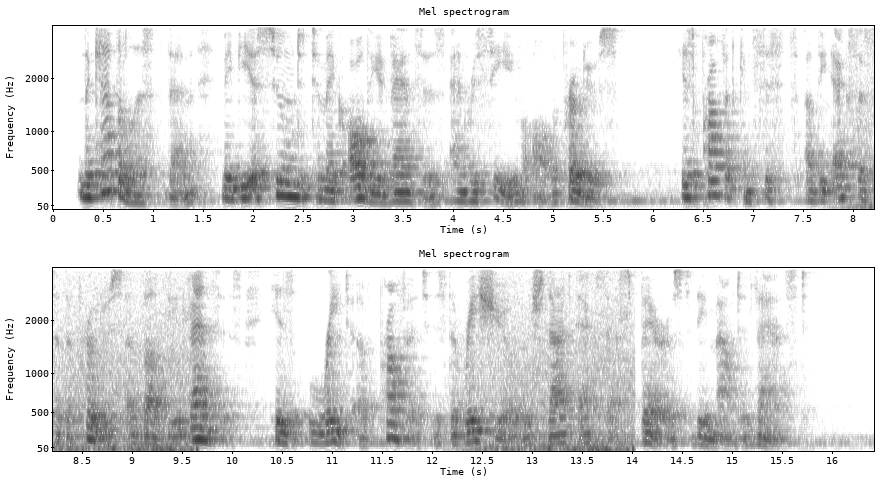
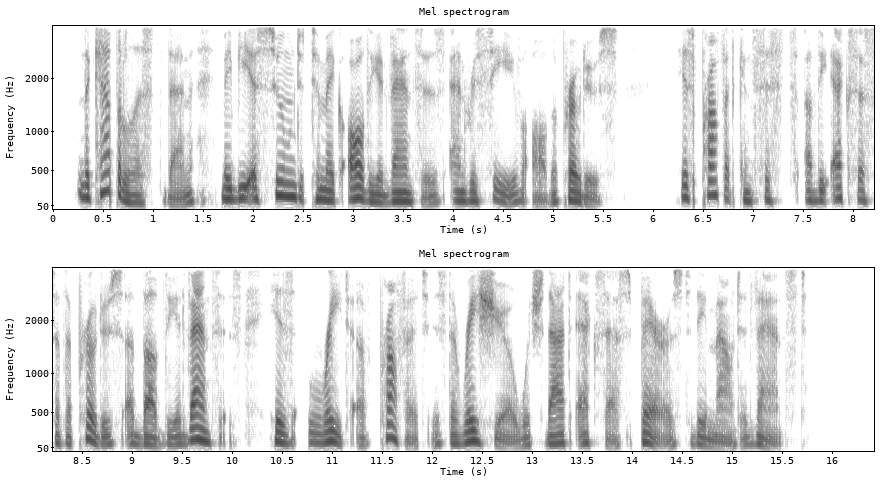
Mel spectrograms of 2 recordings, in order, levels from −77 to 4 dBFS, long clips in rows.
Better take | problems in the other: second | background sound (Bird); 7 dB below the speech // room echo; dies away in 1.2 s

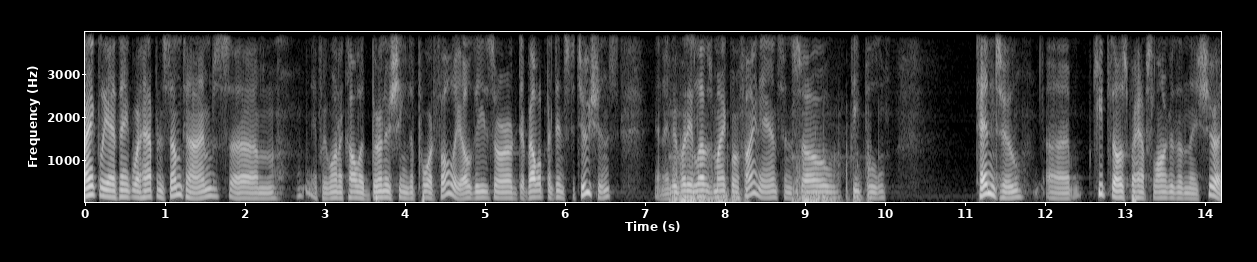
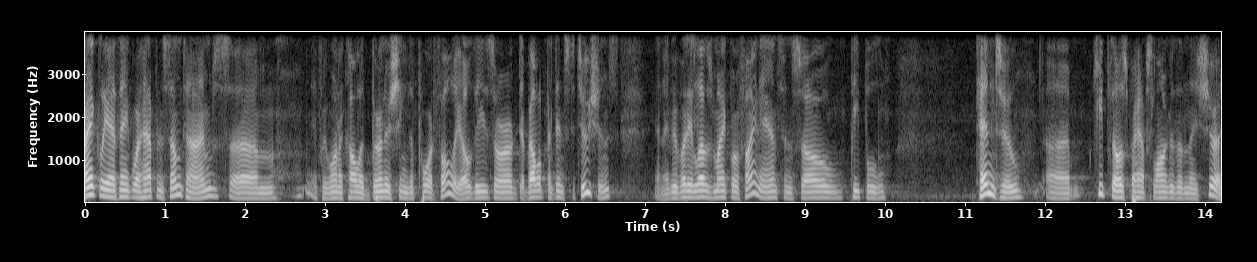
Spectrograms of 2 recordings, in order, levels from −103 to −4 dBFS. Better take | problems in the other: second | noise reduction (neural mask model RNNoise)

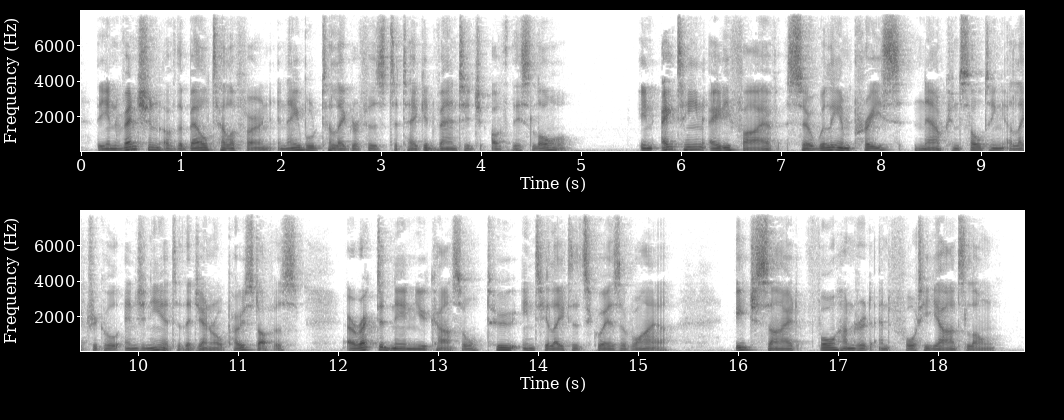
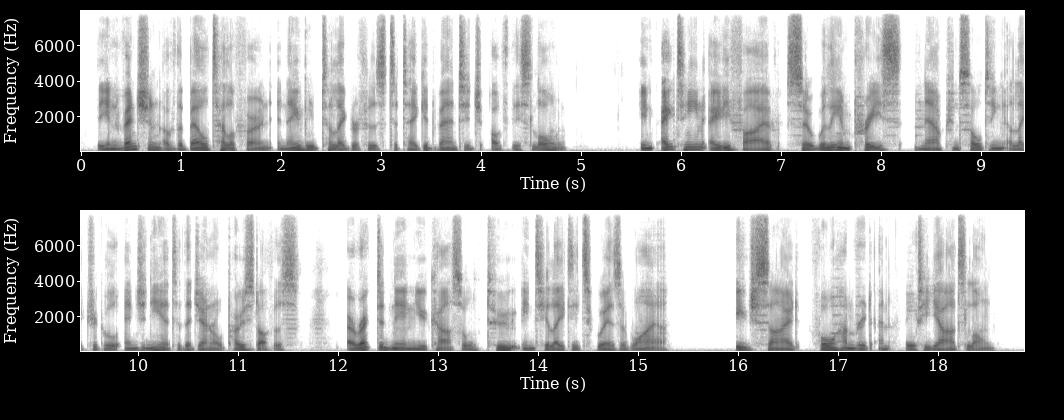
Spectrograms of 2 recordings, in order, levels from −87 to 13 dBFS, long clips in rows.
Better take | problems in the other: first | noise reduction (neural diffusion model UNIVERSE++)

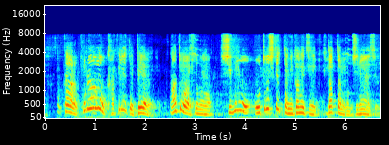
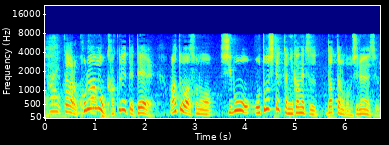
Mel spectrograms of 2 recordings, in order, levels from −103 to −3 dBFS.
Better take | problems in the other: second | noise reduction (neural separator model SepFormer DNS4)

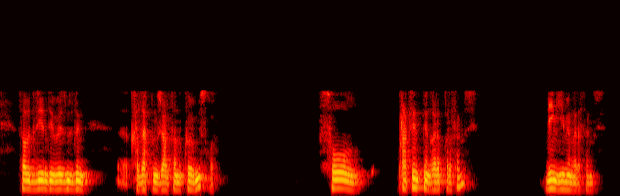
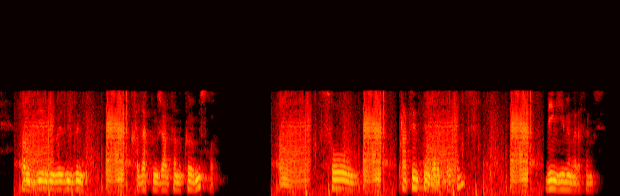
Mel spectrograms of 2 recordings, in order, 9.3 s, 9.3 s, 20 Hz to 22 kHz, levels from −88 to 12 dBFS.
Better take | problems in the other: first | background sound (Fart); 1 dB below the speech

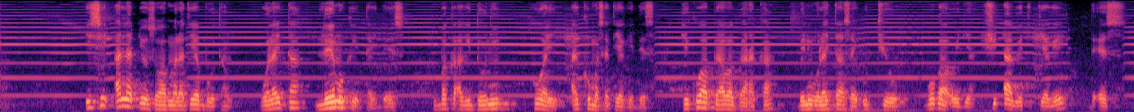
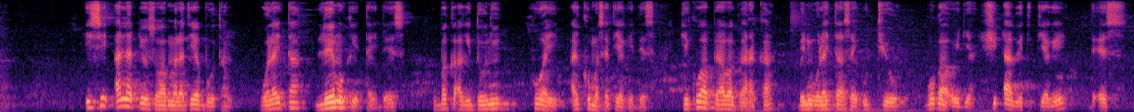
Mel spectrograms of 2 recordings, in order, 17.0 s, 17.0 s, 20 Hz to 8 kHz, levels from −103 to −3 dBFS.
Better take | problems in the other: second | background sound (Bowed string instrument); 15 dB below the speech

